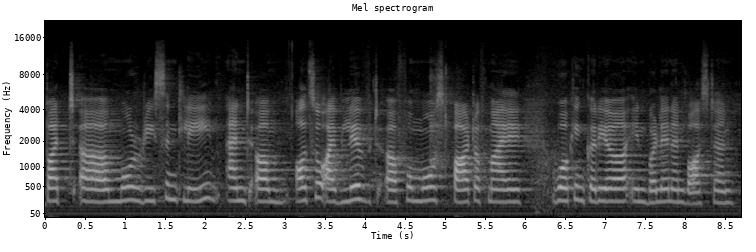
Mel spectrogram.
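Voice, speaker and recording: A woman in her forties, an artist on a festival panel, speaking hesitantly with many pauses into a stand mic. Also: a little high, little pitch movement, fairly bright tone, a little hiss or hum. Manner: hesitant, many ums and uhs. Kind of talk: panel discussion. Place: large indoor festival stage with audience. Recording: roomy hall sound, faint ambience.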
